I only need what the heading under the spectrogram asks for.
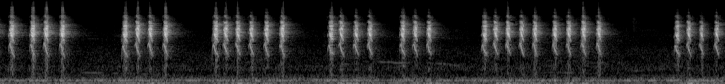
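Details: Young collared kingfisher calling in short bursts of four or five harsh, sharp kek notes, each burst separated by a brief pause, high-pitched and clean against a quiet background.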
